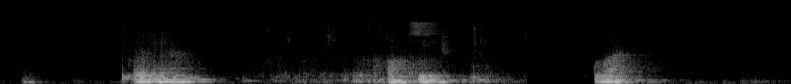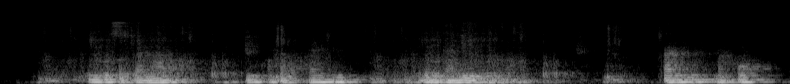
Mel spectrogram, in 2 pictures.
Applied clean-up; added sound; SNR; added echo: neural separator model SepFormer DNS4.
